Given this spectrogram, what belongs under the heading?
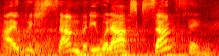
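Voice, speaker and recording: A woman's voice: sits high, big pitch swings, brisk, a crowd in the background. A woman playing a haughty, impatient teenage elder sister in a 1960s radio sitcom. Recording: echoey, noisy vintage radio recording.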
